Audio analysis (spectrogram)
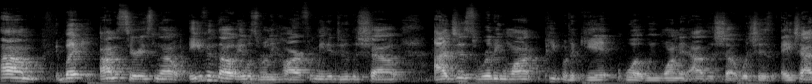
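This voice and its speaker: A man talks at a fairly quick pace with ordinary pitch variation. The room echo is audible and background noise is noticeable. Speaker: talk show host. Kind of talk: casual panel chat.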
